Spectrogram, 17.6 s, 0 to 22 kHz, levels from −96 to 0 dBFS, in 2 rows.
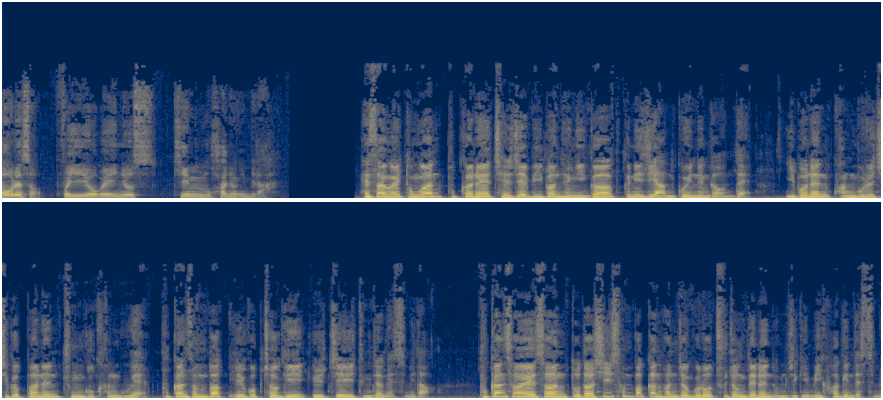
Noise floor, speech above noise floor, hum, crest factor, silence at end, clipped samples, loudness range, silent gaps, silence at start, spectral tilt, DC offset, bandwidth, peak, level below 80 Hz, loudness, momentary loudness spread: under -90 dBFS; over 69 dB; none; 16 dB; 0 s; under 0.1%; 4 LU; 2.88-3.52 s; 0 s; -6.5 dB/octave; under 0.1%; 14.5 kHz; -4 dBFS; -56 dBFS; -21 LUFS; 11 LU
